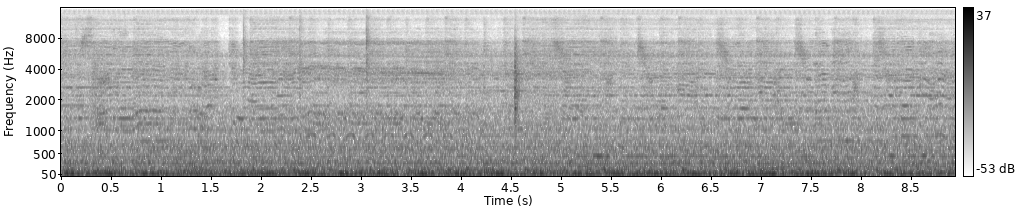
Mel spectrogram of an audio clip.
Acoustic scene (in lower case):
bus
